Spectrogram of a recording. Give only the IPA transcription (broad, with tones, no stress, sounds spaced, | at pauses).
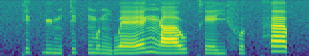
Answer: k ɪ˨ k̚ yː˨˩ m k ɪ˨ k̚ m ʊ˨˩ ŋ w ɛː˨˥ ŋ aː˨˧ w kʰ e˨ j f ʊ˨˥ k̚ h ɐ˥ p̚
